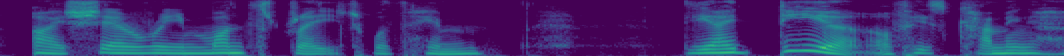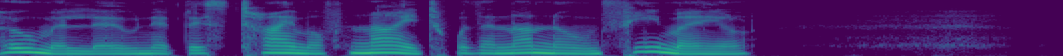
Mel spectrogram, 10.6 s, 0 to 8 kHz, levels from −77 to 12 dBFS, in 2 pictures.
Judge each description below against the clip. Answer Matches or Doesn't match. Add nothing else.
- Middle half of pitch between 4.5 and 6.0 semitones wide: Doesn't match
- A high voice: Doesn't match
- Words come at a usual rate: Doesn't match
